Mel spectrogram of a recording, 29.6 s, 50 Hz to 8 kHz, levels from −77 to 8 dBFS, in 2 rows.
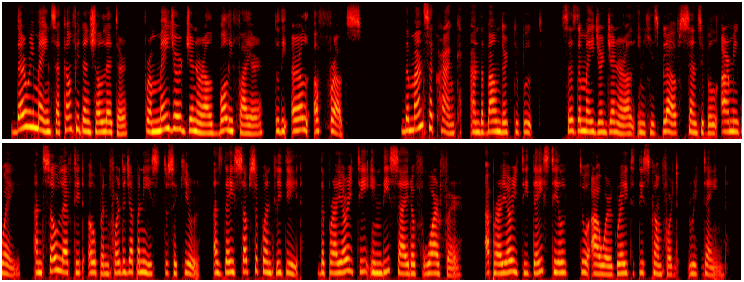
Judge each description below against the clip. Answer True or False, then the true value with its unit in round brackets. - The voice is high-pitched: True (215 Hz)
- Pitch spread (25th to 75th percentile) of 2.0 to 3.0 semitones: True (2.6 semitones)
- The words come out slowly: True (130 wpm)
